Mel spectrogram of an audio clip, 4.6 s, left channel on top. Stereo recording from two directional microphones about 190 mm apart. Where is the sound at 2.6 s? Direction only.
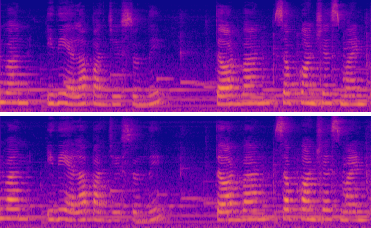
45° left (ahead or behind).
